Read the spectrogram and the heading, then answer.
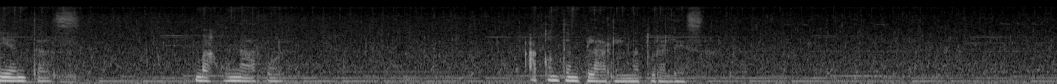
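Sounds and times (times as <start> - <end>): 
speech: 0.0 - 0.8, 2.0 - 3.0, 5.3 - 7.1
waterfall pouring over rocks: 0.0 - 10.5.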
